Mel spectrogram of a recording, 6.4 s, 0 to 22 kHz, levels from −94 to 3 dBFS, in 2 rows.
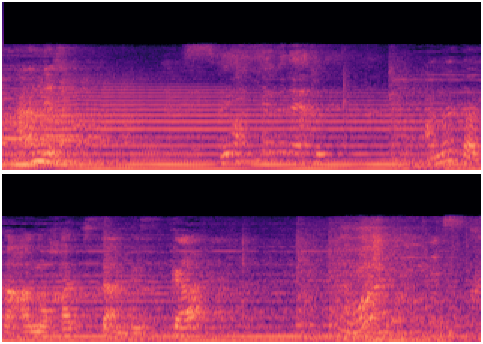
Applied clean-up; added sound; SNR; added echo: none; Trumpet; 10 dB; reverberation time 2.1 s.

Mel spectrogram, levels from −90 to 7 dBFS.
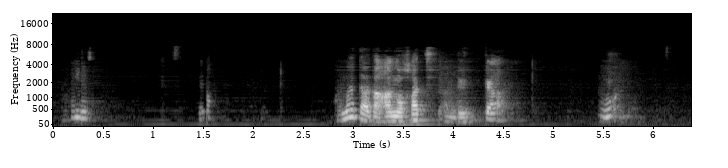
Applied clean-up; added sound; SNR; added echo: neural mask model DeepFilterNet 3.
